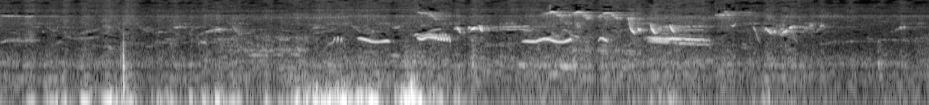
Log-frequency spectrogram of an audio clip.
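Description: Faint songbirds chirping and warbling in quick, twisting high phrases, busiest in the middle of the stretch, over a low uneven rumble on the microphone around two seconds in.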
